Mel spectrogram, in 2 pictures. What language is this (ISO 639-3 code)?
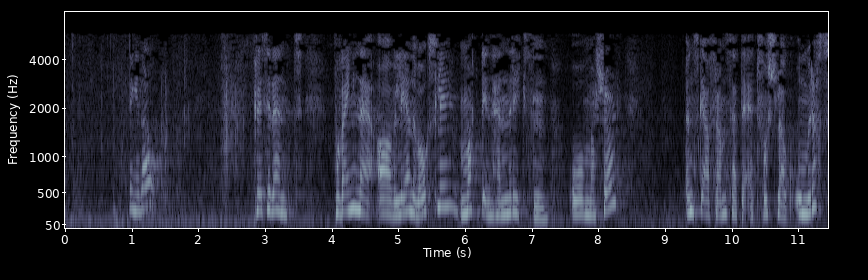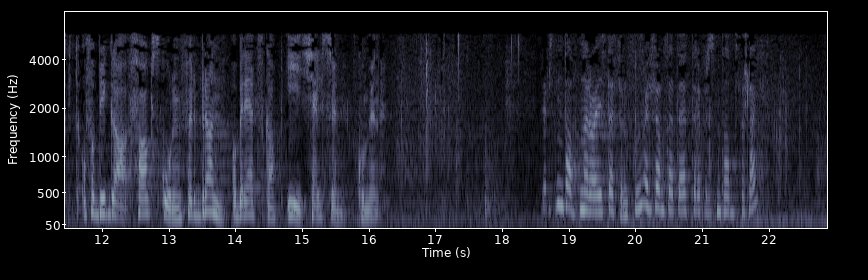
nor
